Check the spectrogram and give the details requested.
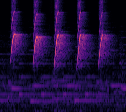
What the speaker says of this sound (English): Cinnabar gave a shrill whistle, cutting through the stamp of hooves and the soft rumble of chattering voices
